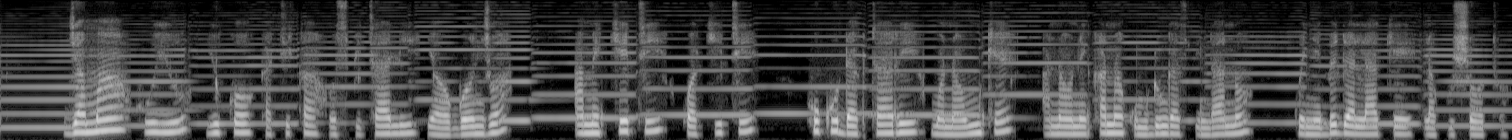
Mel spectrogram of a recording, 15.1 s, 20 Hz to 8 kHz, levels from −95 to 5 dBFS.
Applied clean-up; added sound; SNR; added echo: none; Bowed string instrument; 15 dB; none.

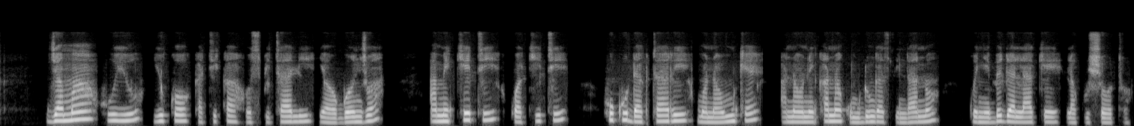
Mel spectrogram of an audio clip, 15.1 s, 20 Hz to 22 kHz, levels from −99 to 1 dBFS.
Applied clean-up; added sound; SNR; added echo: none; none; none; none.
